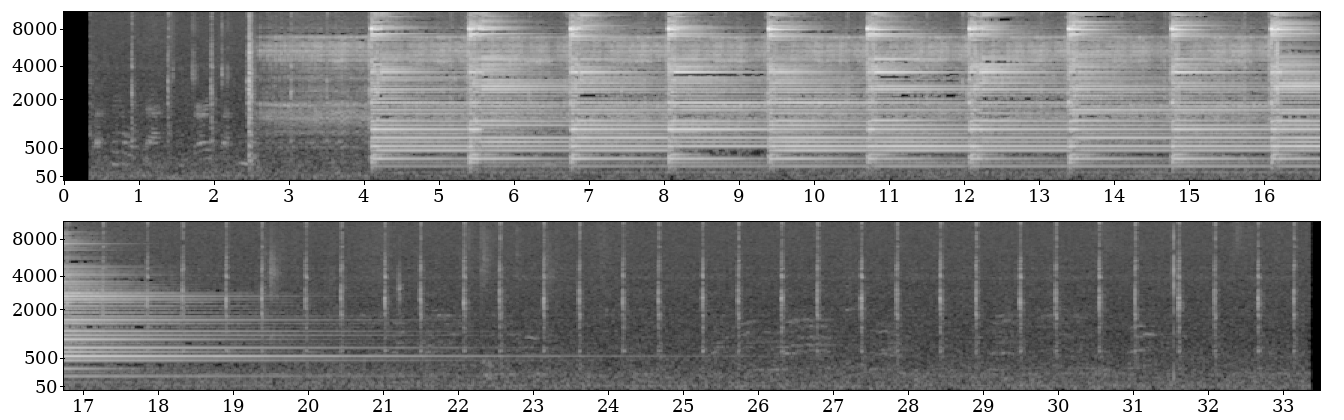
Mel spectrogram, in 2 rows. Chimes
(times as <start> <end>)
4.0 23.9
